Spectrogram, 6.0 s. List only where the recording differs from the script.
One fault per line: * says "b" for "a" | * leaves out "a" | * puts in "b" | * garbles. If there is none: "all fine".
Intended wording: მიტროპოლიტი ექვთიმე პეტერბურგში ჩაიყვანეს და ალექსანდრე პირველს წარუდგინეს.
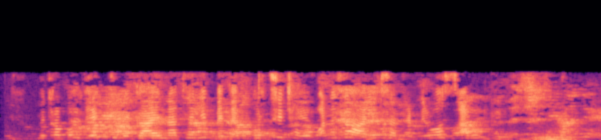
* puts in "გაენათელი"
